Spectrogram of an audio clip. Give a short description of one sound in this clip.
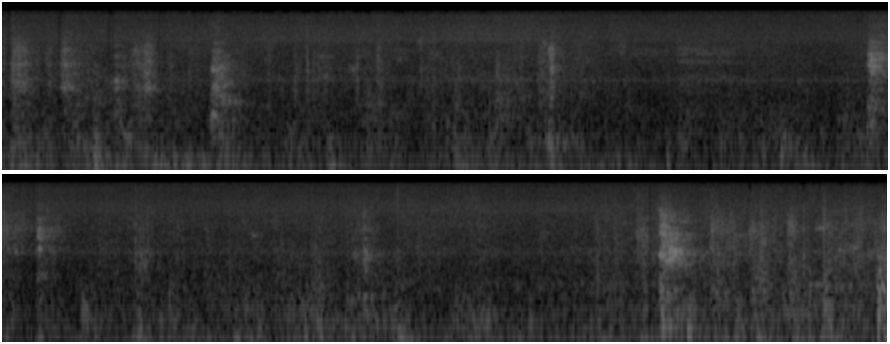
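A man speaks in short bursts.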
